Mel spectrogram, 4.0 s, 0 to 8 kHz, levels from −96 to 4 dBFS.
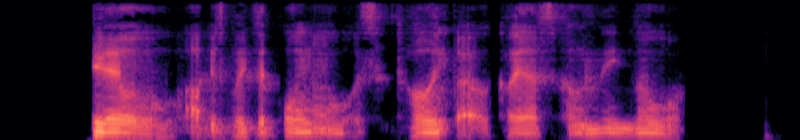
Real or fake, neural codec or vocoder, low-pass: fake; codec, 16 kHz in and 24 kHz out, 0.6 kbps, FireRedTTS-2 codec; 7.2 kHz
